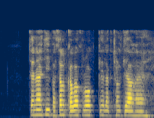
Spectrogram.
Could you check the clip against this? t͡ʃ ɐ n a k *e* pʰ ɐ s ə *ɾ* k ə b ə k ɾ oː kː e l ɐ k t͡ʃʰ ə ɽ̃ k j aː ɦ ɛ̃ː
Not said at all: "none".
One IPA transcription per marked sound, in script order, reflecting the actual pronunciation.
i, l

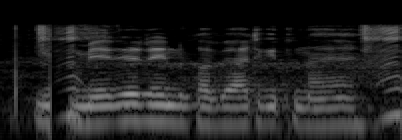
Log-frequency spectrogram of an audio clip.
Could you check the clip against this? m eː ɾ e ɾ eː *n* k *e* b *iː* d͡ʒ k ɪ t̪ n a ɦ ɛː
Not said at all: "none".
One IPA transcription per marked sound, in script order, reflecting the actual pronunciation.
n, a, aː

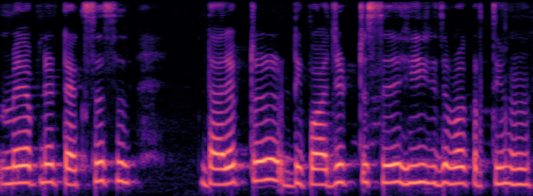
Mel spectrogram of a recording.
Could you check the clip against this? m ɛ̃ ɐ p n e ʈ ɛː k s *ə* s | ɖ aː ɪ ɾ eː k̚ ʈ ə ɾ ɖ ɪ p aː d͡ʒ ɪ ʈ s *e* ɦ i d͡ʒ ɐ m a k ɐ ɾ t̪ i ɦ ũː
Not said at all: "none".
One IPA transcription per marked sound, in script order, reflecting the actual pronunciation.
ə, e

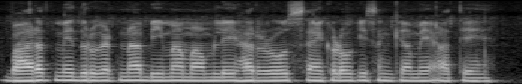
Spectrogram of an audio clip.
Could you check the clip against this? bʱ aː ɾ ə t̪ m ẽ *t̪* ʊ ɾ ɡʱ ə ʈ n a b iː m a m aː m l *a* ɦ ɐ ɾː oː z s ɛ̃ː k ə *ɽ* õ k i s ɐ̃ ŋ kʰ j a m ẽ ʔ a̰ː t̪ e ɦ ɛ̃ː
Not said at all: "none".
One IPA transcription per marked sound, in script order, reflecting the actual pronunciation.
d̪, e, ɽ

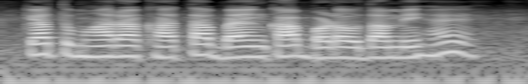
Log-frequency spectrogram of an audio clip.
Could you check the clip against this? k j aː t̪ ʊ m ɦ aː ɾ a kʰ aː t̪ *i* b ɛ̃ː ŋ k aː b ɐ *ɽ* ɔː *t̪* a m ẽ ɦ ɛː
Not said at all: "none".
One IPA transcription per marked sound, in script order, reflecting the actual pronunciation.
a, ɽ, d̪

